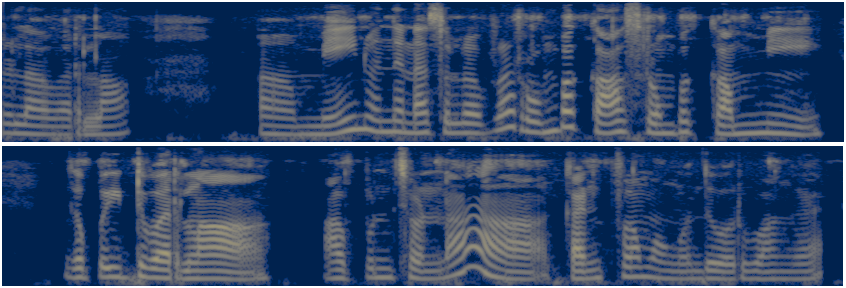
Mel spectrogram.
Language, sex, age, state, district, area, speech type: Tamil, female, 18-30, Tamil Nadu, Kallakurichi, rural, spontaneous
